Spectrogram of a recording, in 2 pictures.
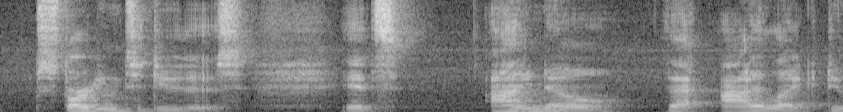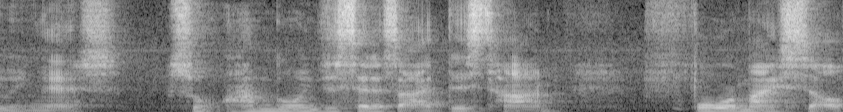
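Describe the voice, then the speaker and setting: Speaking at a very slow pace, a man with a fairly high pitch shows ordinary pitch variation. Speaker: video blogger. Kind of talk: casual monologue. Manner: hesitant, filler words.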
